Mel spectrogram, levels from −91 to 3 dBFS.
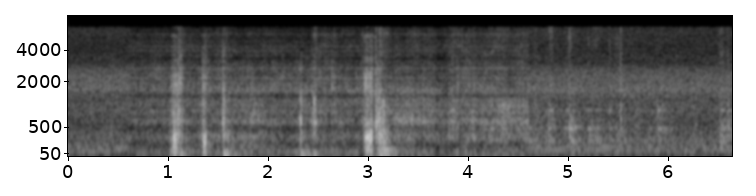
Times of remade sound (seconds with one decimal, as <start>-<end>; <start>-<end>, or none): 0.6-4.6

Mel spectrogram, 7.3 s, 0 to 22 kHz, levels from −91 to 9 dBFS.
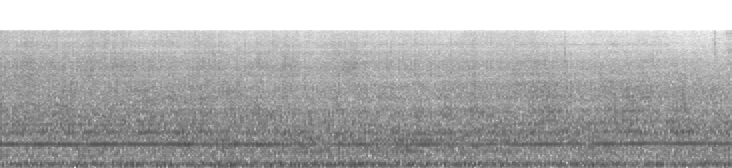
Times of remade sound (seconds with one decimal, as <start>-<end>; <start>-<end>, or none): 1.8-3.6

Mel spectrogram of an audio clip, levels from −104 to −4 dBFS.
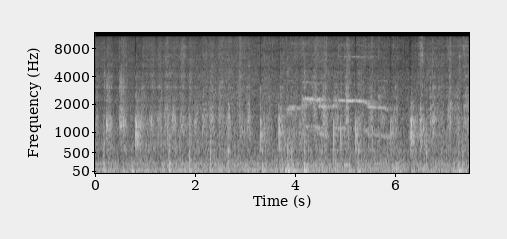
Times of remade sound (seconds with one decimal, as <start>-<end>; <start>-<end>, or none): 0.0-2.1

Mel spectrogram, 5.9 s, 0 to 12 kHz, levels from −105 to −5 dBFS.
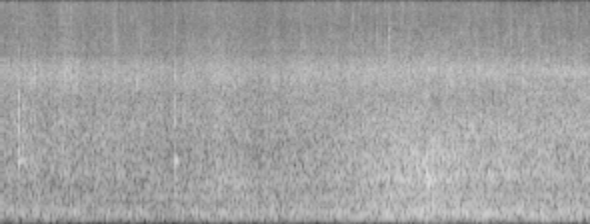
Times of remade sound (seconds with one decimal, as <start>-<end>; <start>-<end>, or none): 4.1-5.1

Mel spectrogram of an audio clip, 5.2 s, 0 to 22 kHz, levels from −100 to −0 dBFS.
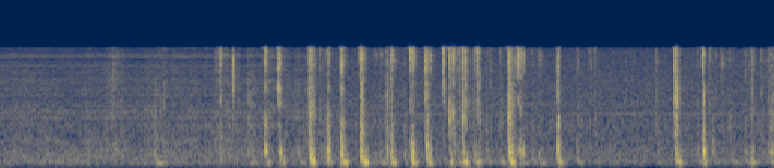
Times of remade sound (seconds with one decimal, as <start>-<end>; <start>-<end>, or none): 0.0-2.1

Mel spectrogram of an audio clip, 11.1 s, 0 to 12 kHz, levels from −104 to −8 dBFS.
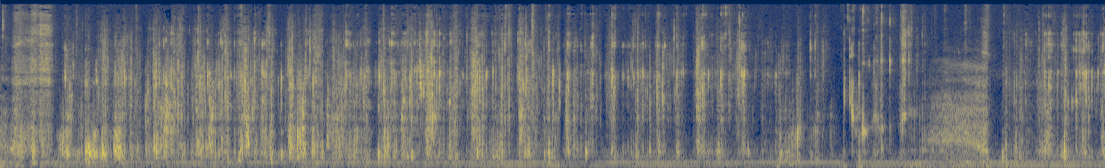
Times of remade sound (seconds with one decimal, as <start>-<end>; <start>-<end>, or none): none

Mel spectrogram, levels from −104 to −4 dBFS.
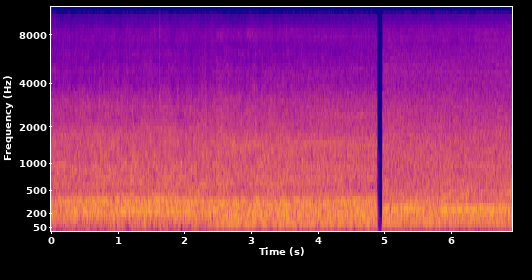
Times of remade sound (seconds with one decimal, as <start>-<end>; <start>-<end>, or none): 0.0-3.6

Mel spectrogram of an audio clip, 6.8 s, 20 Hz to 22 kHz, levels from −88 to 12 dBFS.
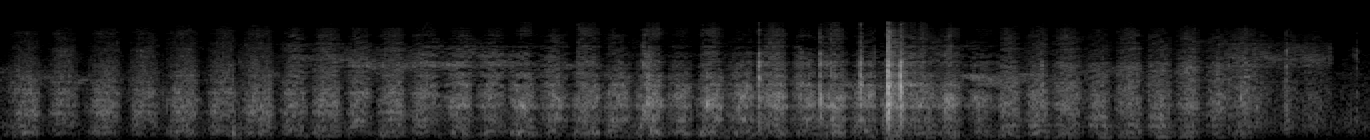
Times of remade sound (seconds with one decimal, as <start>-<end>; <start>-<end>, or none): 2.1-5.0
